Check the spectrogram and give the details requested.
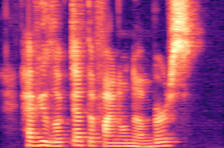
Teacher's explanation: look at with that t sound coming over in front of the word at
